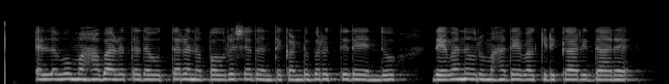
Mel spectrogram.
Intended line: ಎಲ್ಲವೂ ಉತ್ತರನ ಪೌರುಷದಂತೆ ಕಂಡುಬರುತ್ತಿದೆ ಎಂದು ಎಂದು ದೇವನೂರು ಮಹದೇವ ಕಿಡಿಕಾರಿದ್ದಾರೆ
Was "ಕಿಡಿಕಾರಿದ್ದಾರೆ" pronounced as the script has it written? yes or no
yes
